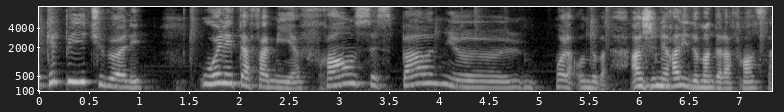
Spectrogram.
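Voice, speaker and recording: In Almeria, Spain, a vlogger with a cold rants indignantly to her followers in a monologue to camera, coughing now and then. Her medium-pitched voice repeats itself, rises to loud outbursts, and stumbles through hesitant restarts and fillers.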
